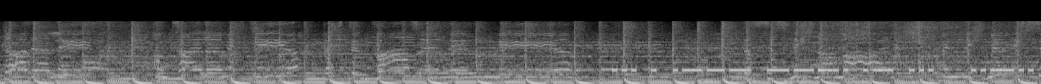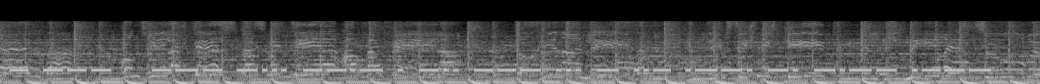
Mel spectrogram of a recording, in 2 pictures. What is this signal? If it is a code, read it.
Morse code (Russian alphabet), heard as a keyed tone, hand-sent with a bug key, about 25 wpm, 670 Hz. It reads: СЕЙЧАС ЭТО ОБЩЕДОСТУПНЫЙ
